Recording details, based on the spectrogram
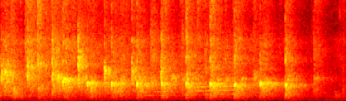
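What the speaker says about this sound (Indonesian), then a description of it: "Tepuk tangan untuk kelompok komodo." Clapping in a grade-five classroom for a student group, a small group of children beating out rhythmic, evenly spaced claps, fairly close, for about three seconds with no talk over it.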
